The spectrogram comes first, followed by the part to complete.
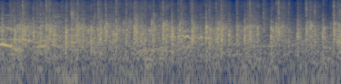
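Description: Audience applauding, a dense patter of many hands clapping that eases off slightly toward the end.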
